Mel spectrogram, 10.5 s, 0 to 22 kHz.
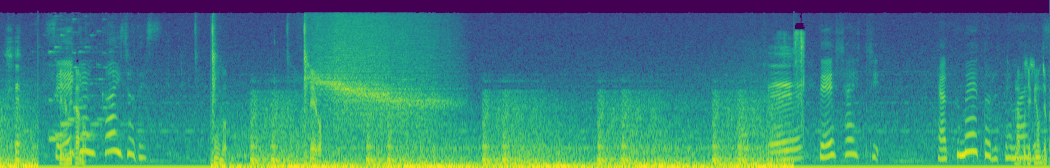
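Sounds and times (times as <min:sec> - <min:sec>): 
speech: 0:00.2 - 0:02.3, 0:03.1 - 0:03.9, 0:08.2 - 0:10.4
train running in a train simulator video game: 0:02.0 - 0:10.2.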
